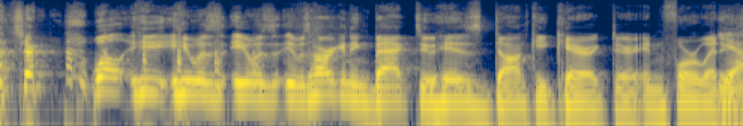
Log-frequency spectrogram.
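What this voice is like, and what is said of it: Usual voice. Nothing is said of it.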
